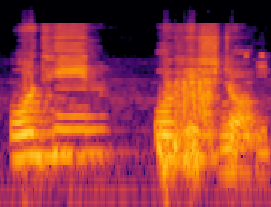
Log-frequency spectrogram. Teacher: শুরুতে অধনির পর রসই অথবা দীর্ঘই কিংবা এসবের কার চিহ্ন থাকলে অধ্বনির উচ্চারণ ও এর মত হবে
